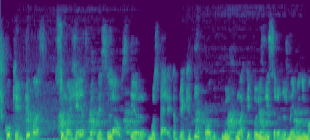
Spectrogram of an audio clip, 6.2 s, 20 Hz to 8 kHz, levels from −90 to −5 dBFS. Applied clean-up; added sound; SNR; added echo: classical method WPE with log-MMSE.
